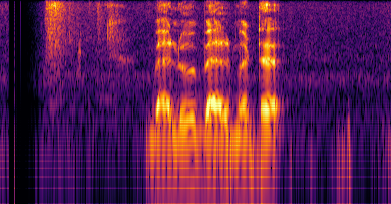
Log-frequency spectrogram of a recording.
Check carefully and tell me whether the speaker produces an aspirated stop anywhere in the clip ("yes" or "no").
no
